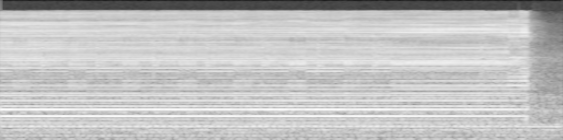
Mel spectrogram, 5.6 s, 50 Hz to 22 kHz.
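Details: AC TIG welding an S13 catch can, 95 Hz square wave with new smoothing settings: smooth, constant high buzz without crackle or sputter until the arc cuts off. Stable arc; weld completed in one session.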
